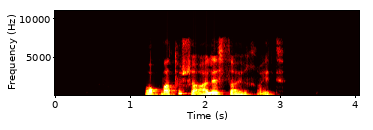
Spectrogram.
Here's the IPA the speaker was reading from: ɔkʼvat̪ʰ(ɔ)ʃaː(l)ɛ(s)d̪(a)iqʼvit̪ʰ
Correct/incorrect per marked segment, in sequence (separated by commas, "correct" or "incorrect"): incorrect, correct, correct, correct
